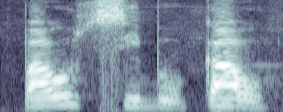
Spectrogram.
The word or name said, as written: Pau Sibocau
